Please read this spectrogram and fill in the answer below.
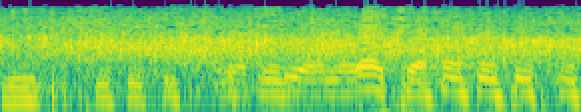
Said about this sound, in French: Amen. Amen. Et on applaudit le Seigneur.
